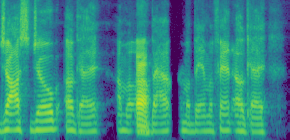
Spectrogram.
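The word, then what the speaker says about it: Josh Jobe: Oh, the E is silent and Josh Job.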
